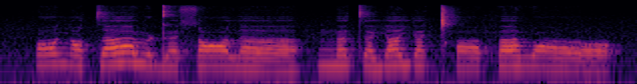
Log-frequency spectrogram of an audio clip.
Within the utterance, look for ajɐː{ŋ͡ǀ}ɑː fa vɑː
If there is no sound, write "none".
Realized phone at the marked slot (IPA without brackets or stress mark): ǀʰ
